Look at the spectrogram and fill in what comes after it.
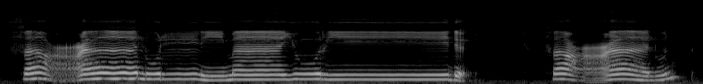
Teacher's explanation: Di sini terdapat mad tabi'i karena ada alif yang sebelumnya berharokat fathah dibaca panjang 2 harokat. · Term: Mad thobii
